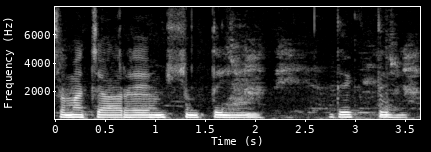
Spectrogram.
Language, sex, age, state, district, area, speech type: Hindi, female, 60+, Uttar Pradesh, Lucknow, rural, spontaneous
